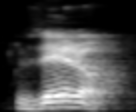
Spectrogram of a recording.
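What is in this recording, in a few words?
"zerox", Malay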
